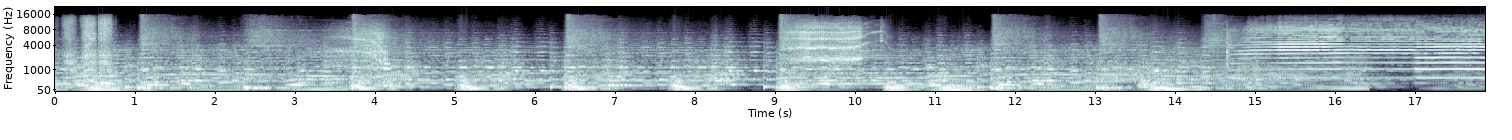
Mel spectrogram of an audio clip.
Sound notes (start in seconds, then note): 0.0 trowel scraping; 0.0 wood sawing; 3.4 drill whirring; 9.1 grinder screeching; 15.2 horn blasting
